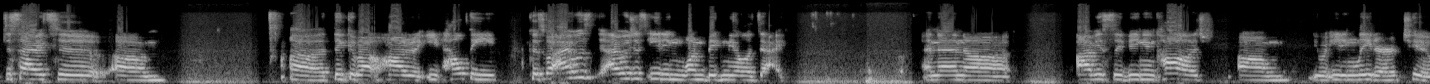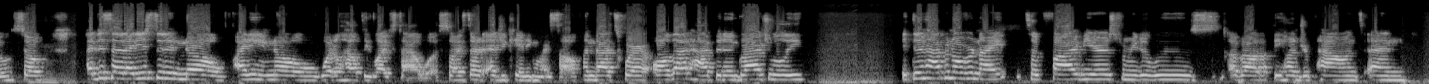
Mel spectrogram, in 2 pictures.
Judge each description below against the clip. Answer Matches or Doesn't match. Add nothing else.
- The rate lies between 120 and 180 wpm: Matches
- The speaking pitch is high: Matches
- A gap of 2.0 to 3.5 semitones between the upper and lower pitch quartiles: Matches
